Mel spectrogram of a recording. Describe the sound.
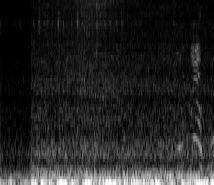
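Congested street traffic of cars and trucks caused by busy commercial activity, a steady, fairly loud low engine rumble that continues throughout, with faint indistinct voices mixed into the background.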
